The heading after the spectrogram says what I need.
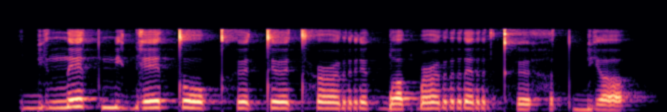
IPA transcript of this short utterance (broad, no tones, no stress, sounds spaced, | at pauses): bʲ ʌ n e t mʲ ə ɡ e t o kʰ ʏ t ʏ tʰ ə˞ r ʏ ɡ͡b ʌ k͡p ə˞ r ɘ r kʰ ʏ h ə t bʲ ʌ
